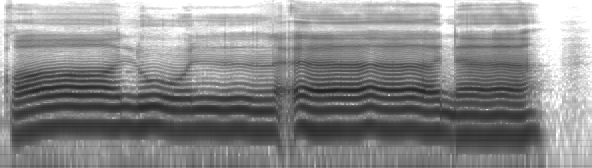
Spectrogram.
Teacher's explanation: Huruf qaf pastinya berikan sifat isti'la yang tebal. Huruf yang meninggi ke atas. Suara ditolak meninggi ke atas langit.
